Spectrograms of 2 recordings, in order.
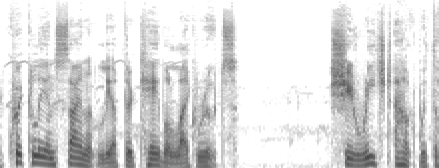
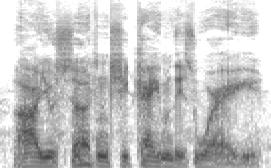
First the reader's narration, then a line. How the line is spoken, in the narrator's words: a raspy voice asked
